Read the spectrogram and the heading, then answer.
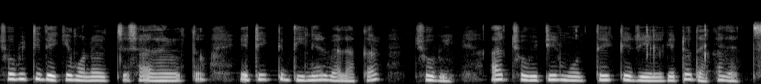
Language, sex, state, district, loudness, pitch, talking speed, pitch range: Bengali, female, West Bengal, North 24 Parganas, -17 LUFS, 200 Hz, 140 wpm, 180-220 Hz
